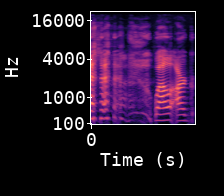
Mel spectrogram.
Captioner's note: laughing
